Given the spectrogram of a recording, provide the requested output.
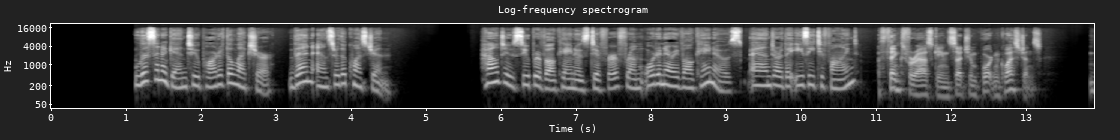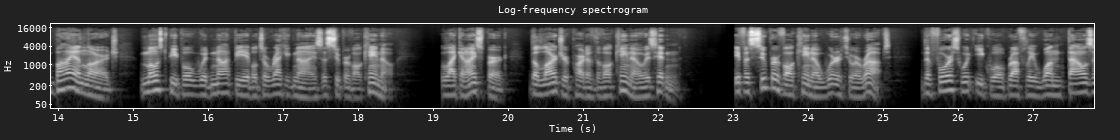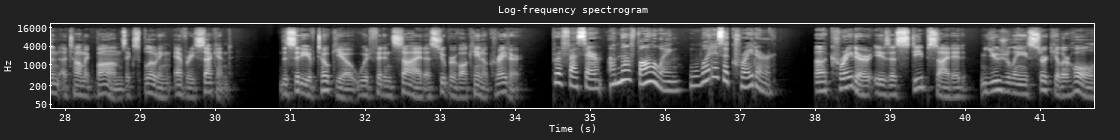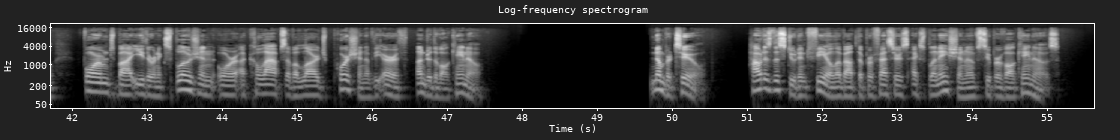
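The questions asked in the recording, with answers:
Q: How does the student feel about the professor's explanation of supervolcanoes?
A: Confused; the student doesn't understand the term "crater"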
